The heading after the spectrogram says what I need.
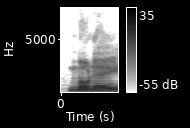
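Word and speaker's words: Moné: Yeah, I think it's supposed to be pronounced Monet with the idea that it sounds like money, but Okay.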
